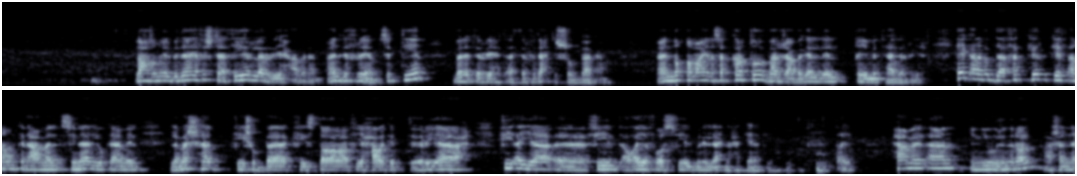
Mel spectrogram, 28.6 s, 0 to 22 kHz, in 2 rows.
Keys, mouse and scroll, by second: 12.3-22.7 middle drag, 22.7 click, 24.8 Delete, 25.0 click, 25.2 Delete, 26.3-28.6 drag.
